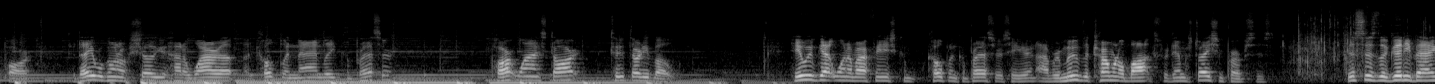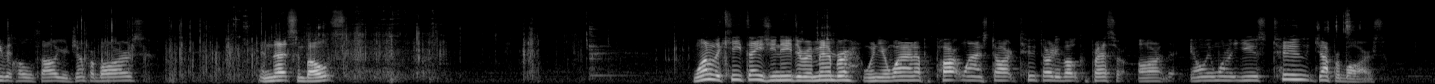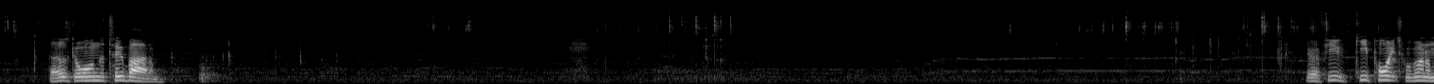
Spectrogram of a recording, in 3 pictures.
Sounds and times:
Speech: 0.0s - 4.0s, 4.9s - 6.8s, 7.9s - 12.8s, 13.5s - 15.8s, 16.9s - 17.8s, 21.3s - 28.2s, 29.2s - 30.4s, 41.8s - 43.0s.

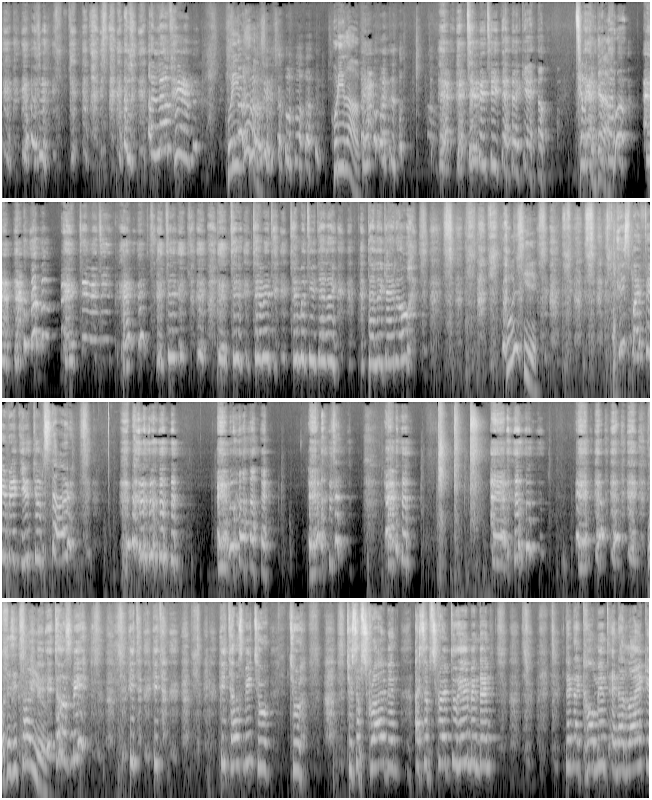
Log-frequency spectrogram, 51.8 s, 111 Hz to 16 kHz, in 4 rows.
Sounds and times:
Whimper: 0.0s - 4.0s, 8.5s - 9.8s, 11.7s - 23.1s, 30.2s - 31.3s, 35.7s - 36.8s, 37.4s - 38.9s
Speech: 6.6s - 7.4s, 11.5s - 12.6s, 38.8s - 40.6s, 45.8s - 48.8s, 50.2s - 51.8s.

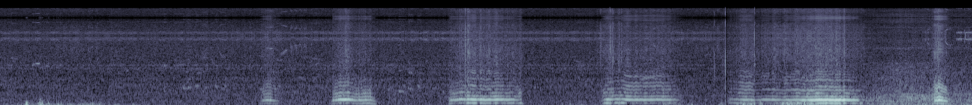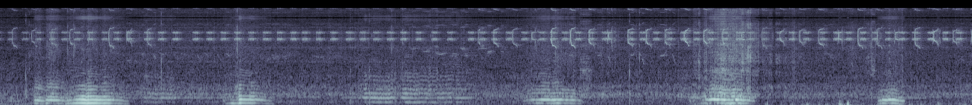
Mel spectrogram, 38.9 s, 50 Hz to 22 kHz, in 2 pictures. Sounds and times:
Bee, wasp, etc.: 0.0s - 38.8s
Fly, housefly: 3.3s - 17.4s, 18.5s - 38.8s.

